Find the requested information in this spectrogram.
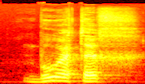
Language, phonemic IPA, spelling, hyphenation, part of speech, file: Dutch, /ˈbur.təx/, boertig, boer‧tig, adjective, Nl-boertig.ogg
- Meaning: 1. farcical 2. comical, humorous 3. coarse, crude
